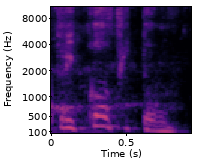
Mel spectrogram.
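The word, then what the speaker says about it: Trichophyton: Los géneros más importantes de los dermatófitos son el tricofiton, que se escribe así como están viendo, trichofiton y se lee como tricófiton.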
